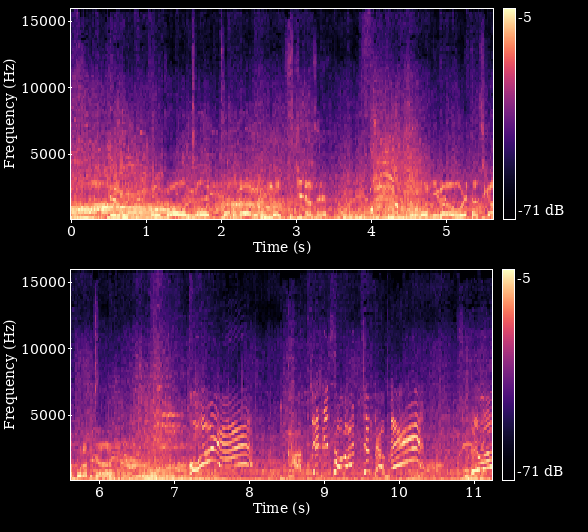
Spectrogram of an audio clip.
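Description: Swords clash and strike again and again in a noisy battle.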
